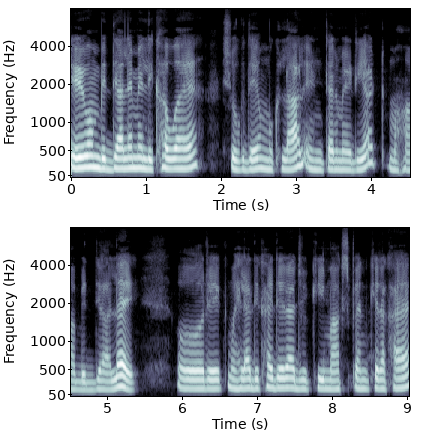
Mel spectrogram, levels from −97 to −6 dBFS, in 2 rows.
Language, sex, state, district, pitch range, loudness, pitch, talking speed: Hindi, male, Jharkhand, Deoghar, 160-185 Hz, -18 LUFS, 170 Hz, 160 wpm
